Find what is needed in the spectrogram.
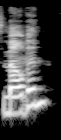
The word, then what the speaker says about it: Melbourne: It's pronounced Melbourne.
